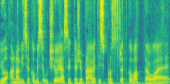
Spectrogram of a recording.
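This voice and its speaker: Vocal fry colors a man's voice as he speaks at a moderate pace with lively intonation. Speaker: NGO representative. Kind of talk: radio interview. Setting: radio studio.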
